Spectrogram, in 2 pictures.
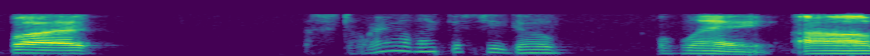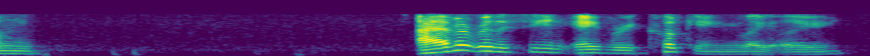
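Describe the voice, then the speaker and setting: This radio show participant has a mid-range voice and sounds very animated, speaking a little slowly with long pauses. He chats casually and emphatically about TV soap storylines, offering his views over a muffled, narrow line that sounds like a phone.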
